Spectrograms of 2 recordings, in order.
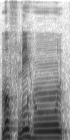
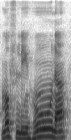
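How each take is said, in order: First: मुफलिहून stopped on the nun, the final vowel dropped; slow मुफलिहून, ending on the न; verse-end pause form. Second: मुफलिहूना with the final ना fully voiced; full spelled form. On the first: Teacher shows the stop at the verse's end, slow. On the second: Teacher spelling मुफलिहूना out with its final ना. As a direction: say मुफलिहूना ending on an open ना vowel. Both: Shown as a demonstration. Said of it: "लेकिन आयत आ गई है इसलिए ये ज़बर नहीं पढ़ा जाता".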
